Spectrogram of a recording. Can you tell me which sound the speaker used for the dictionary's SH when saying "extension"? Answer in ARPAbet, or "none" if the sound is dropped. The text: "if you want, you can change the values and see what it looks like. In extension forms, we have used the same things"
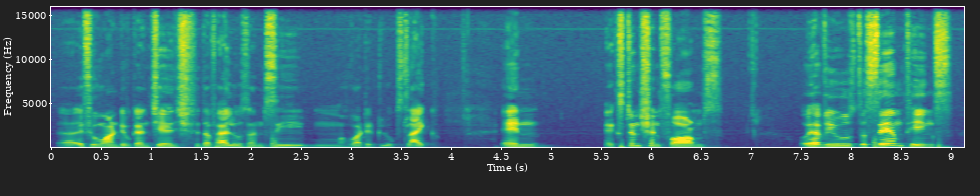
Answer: SH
